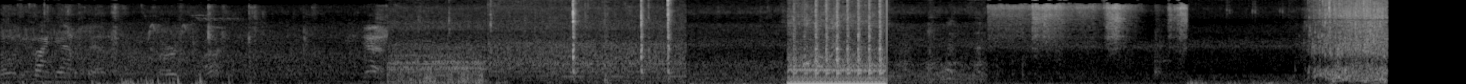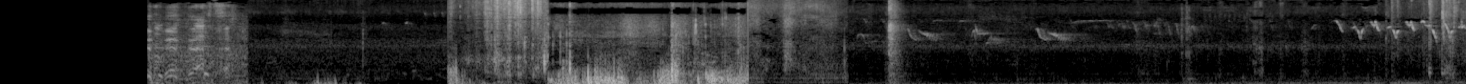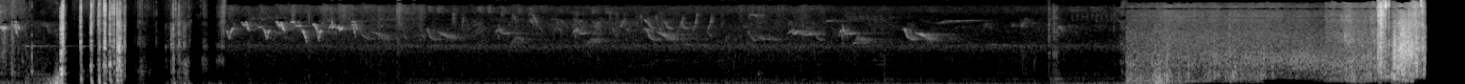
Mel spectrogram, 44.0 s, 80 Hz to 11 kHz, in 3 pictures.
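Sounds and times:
wind on microphone: 1.0 - 2.4, 4.0 - 5.1, 17.2 - 18.4, 19.1 - 22.2, 40.6 - 42.2
small birds chirping: 23.2 - 29.9, 31.6 - 40.5.

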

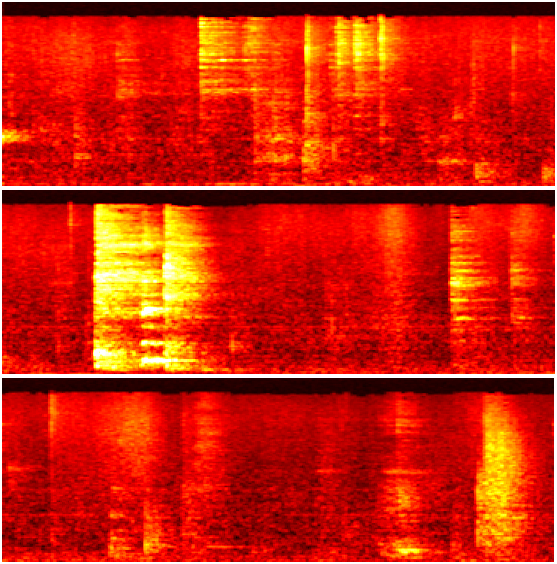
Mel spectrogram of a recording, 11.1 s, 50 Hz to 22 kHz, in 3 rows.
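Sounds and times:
person coughing: 4.3 - 5.2.

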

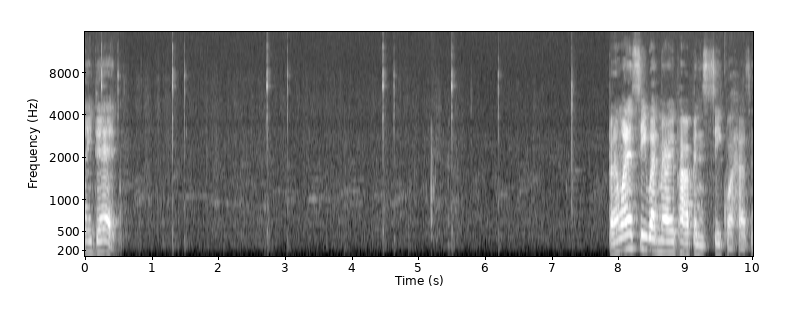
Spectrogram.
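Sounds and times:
computer mouse clicks: 1.3 - 1.6, 4.4 - 5.6.

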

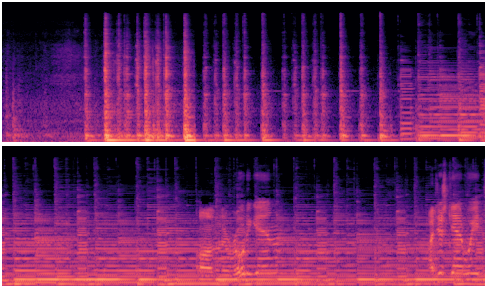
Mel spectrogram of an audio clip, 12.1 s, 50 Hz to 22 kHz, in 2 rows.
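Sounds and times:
acoustic guitar strumming: 1.0 - 12.0.

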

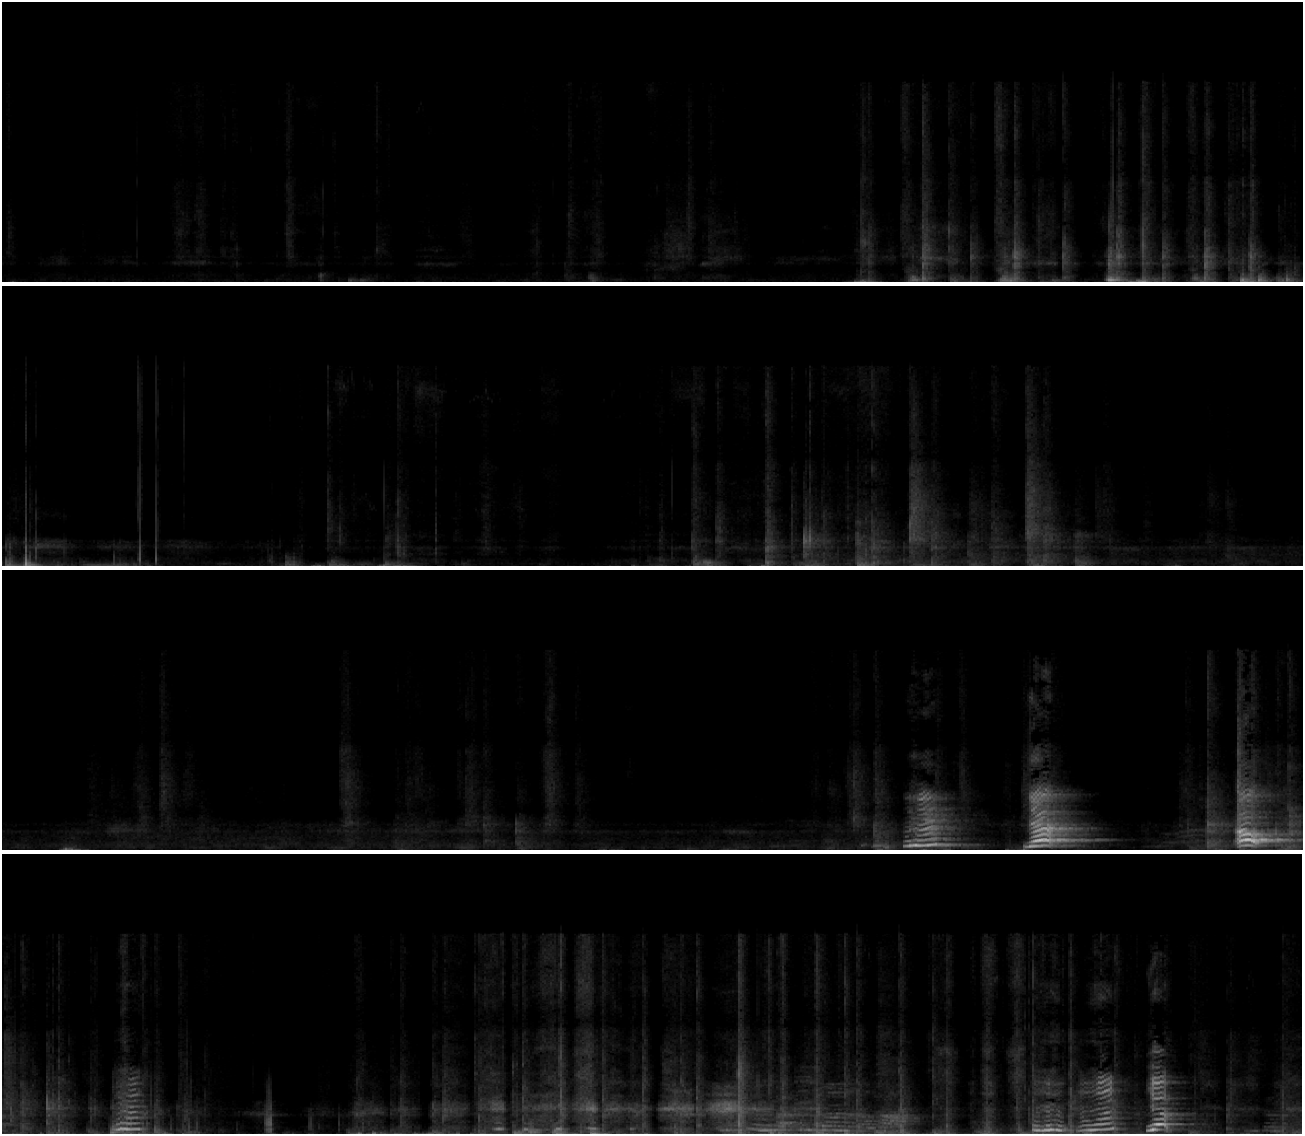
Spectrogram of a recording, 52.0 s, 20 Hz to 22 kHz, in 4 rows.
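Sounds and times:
footsteps on a hard floor: 8.5 - 14.3, 15.7 - 18.3, 19.2 - 24.1, 37.8 - 52.0.

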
